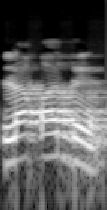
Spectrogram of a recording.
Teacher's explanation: बहुत गौर से तो सुने, यज अल, लाम जबर ल, काफ दाल जबर कद, लक़द। लाम हुरूफ क़लक़ला नहीं है इसलिए इसकी आवाज नहीं लौटेगी, लेकिन दाल हुरूफ क़लक़ला इसकी आवाज हम लौटाएंगे, लौटती हुई महसूस होगी हमें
